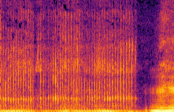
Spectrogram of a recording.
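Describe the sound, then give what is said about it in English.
A loud, rough snoring snort from someone asleep: a long rattling inhale with a low buzzing drone, a brief pause, then another heavy snore begins even louder. “You do have a loud snort.”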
